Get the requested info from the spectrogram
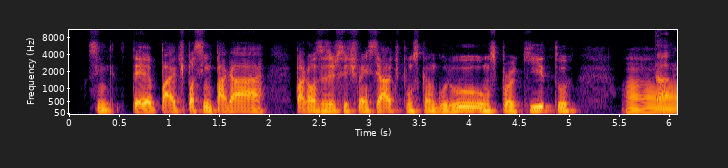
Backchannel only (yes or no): no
